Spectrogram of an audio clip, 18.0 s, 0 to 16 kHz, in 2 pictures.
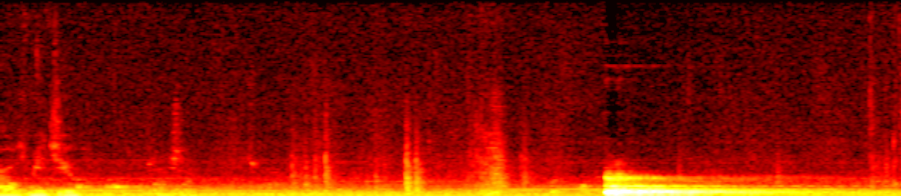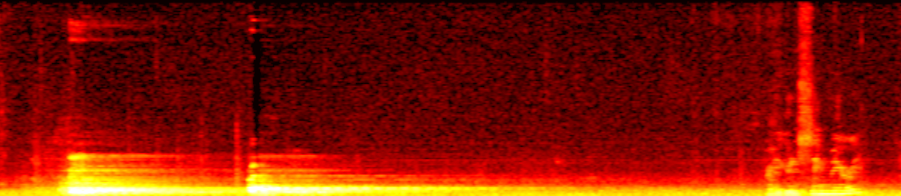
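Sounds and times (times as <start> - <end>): echoing ringing pitched sounds: 5.9 - 16.1.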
